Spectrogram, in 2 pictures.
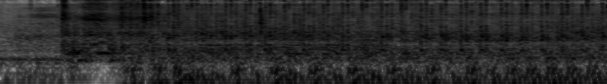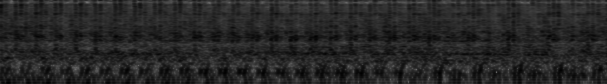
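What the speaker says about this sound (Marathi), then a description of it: "चालेल ट्रॅक्टर चालू" A tractor's diesel engine cranks and catches, then settles into a loud, steady, rhythmic idle chugging that continues throughout.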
